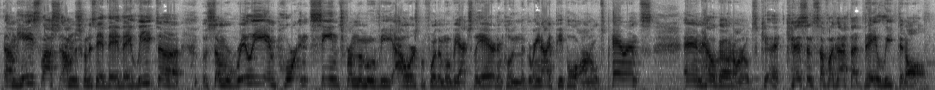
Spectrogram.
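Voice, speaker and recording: Bright high-voiced man ranting casually. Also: normal speed, a little hiss or hum. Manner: rambling, with restarts and swearing. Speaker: streamer. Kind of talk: casual live-stream chat.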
